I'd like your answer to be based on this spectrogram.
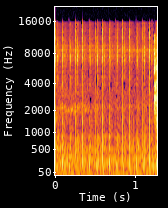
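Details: Shockmaster 300 Gymna radial shockwave, 20 mm head, 1.6 bar, 12 Hz, gel, on the back of the thigh for grade 2 cellulite, first technique: rapid, even clicking pulses, about twelve a second, as the device fires.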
